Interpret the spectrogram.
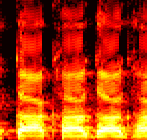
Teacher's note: कंठ से बोले जाते हैं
